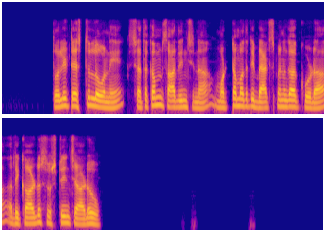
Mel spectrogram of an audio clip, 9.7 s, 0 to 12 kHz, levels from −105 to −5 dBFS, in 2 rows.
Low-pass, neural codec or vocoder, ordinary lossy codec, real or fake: 7.2 kHz; codec, 16 kHz, 8 kbps, FunCodec, trained on LibriTTS, 25 frames a second; MP3, 96 kbps; fake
